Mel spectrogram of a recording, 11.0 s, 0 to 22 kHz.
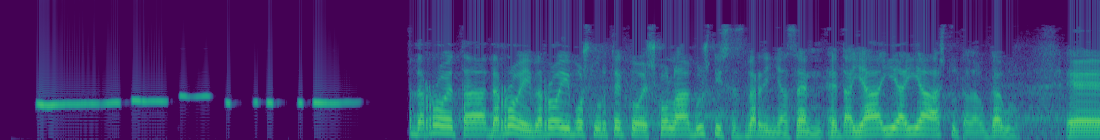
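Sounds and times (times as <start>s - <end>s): whistle-like jingle tune: 0.4s - 3.7s.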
